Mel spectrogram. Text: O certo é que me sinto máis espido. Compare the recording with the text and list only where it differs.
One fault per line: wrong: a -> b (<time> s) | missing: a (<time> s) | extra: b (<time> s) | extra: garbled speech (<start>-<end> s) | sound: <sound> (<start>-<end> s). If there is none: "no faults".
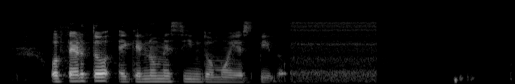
extra: non (1.5 s)
wrong: máis -> moi (2.2 s)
